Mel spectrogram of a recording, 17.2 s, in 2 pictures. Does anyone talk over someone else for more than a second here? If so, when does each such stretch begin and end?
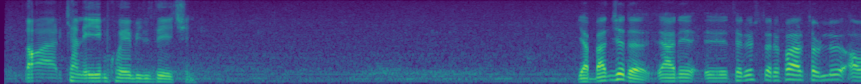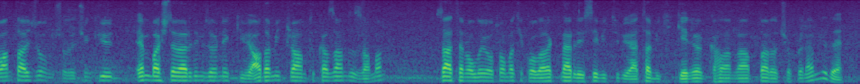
none

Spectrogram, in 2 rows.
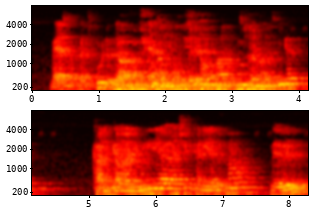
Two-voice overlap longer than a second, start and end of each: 1.2-3.6

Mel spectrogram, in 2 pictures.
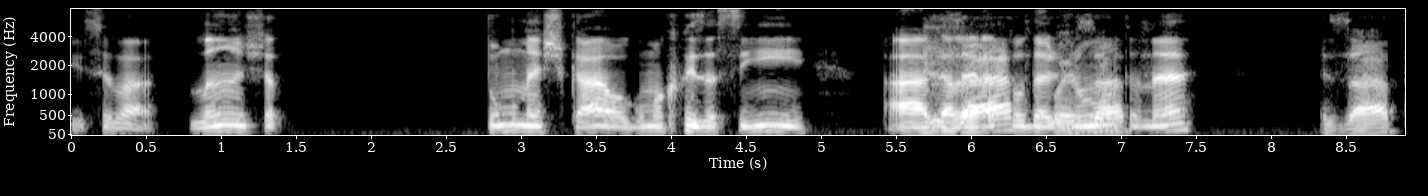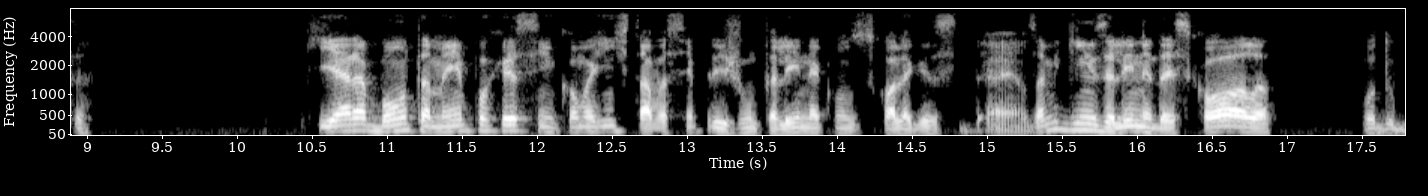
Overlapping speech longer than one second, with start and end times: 5.7-7.1

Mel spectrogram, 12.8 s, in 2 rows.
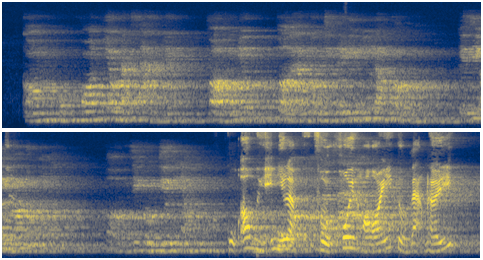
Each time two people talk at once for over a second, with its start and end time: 9.6-11.2

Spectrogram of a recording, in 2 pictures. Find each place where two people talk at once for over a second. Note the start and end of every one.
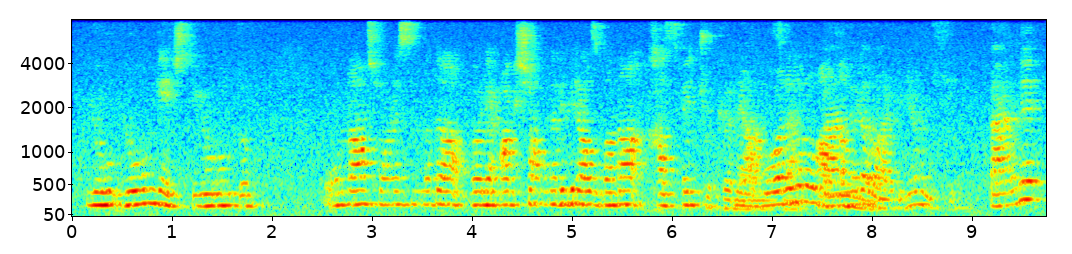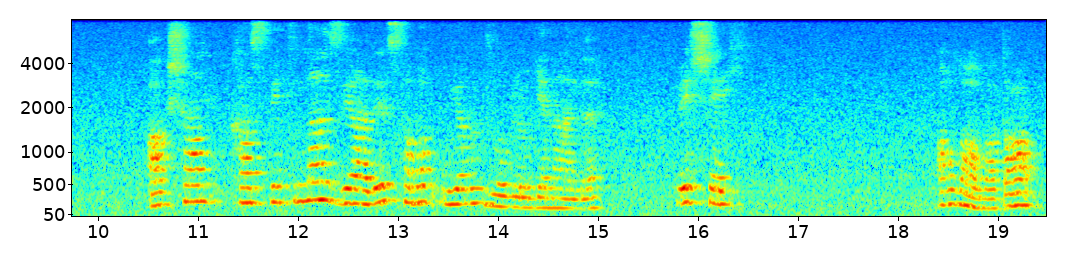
6.6-8.1

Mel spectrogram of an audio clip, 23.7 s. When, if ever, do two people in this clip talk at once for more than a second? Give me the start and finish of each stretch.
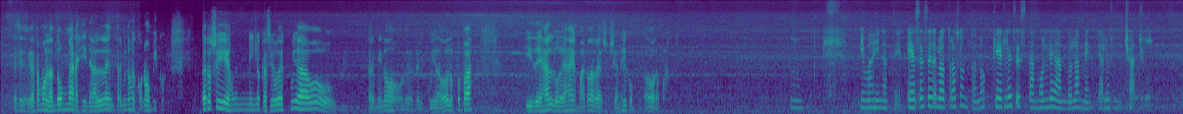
none

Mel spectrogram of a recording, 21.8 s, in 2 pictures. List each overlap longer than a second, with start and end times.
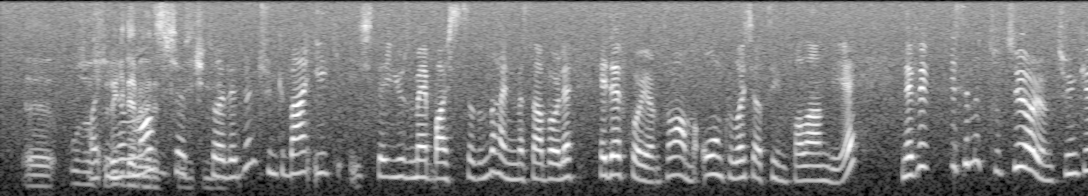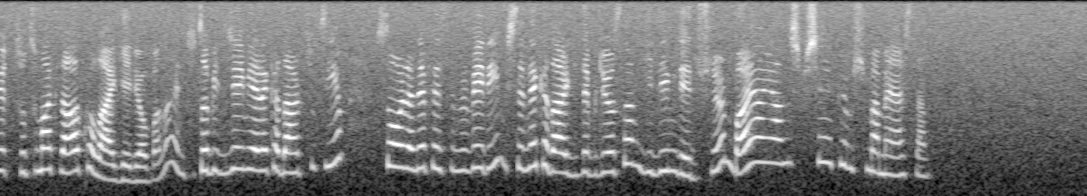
0.9-2.2

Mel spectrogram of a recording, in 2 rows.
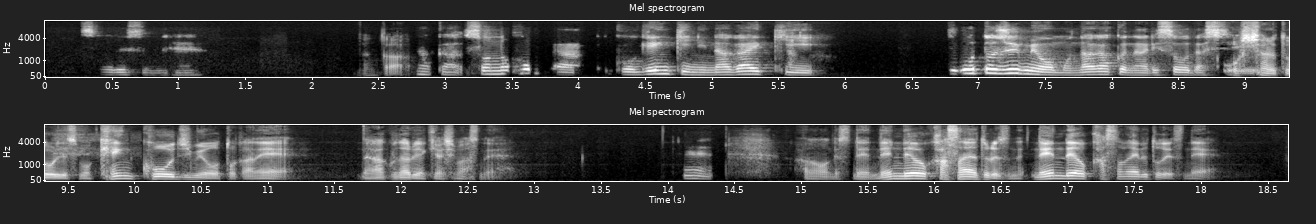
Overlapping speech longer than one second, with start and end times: none

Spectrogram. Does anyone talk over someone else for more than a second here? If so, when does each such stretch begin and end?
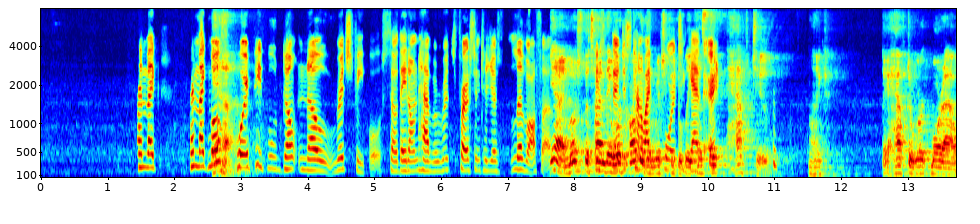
8.3-10.2

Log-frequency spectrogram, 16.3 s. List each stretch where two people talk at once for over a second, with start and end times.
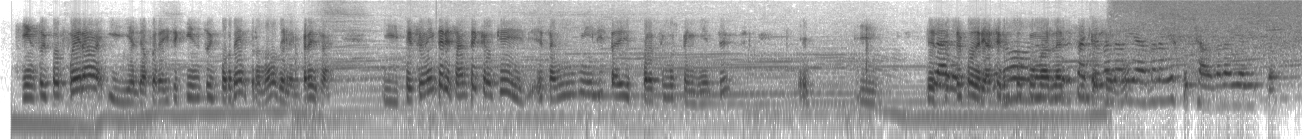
11.6-14.1

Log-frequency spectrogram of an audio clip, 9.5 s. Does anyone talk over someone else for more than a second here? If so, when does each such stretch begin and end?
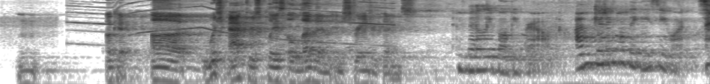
none

